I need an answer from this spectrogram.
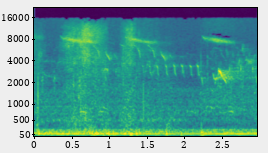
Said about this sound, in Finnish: Tällä joutsenella on muuten aika tehokas lentoääni. Tämä on nimenomaan lentoääni, Joo. mitä me kuullaan tässä.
